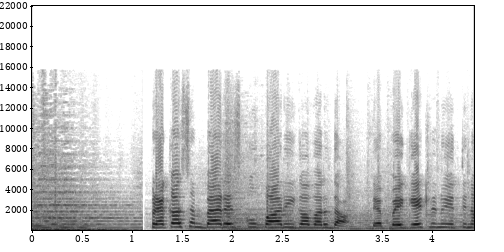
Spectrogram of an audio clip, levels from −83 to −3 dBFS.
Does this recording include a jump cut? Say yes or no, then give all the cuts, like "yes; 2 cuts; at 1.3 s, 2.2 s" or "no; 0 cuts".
yes; 1 cut; at 0.9 s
